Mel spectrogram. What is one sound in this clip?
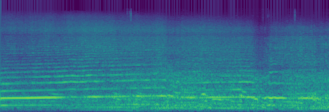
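A GT race car accelerates away out of a corner.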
